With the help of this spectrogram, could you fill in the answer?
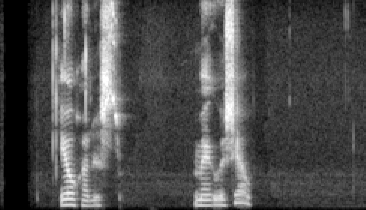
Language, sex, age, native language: Icelandic, other, 20-29, Icelandic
